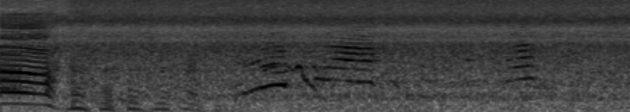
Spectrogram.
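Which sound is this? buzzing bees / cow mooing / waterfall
waterfall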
